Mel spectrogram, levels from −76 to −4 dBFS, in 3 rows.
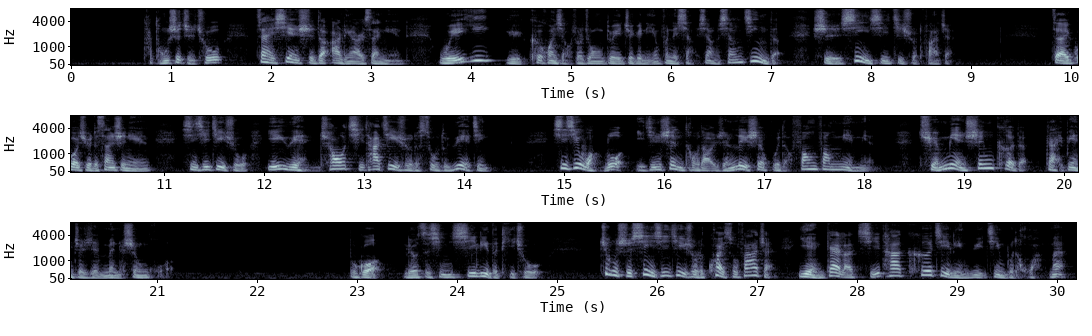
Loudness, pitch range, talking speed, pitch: -30 LUFS, 100-145 Hz, 260 characters per minute, 115 Hz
